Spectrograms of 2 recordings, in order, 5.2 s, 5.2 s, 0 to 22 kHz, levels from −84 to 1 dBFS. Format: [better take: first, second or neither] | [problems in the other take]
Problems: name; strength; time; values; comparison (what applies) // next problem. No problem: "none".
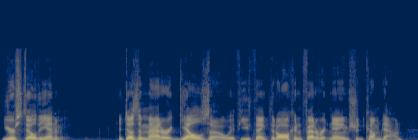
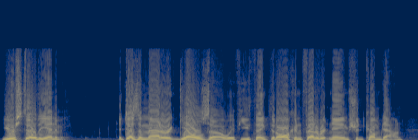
first | distortion; heavy; 15% of the sound clipped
